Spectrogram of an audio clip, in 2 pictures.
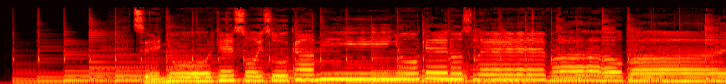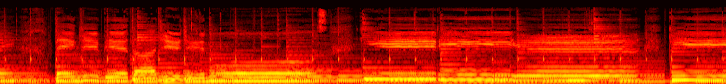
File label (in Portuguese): tenor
